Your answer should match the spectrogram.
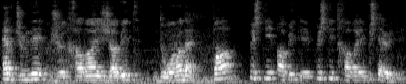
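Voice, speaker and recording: A man's voice: fairly high pitch, normal speed, mellow. A man teaching French in a classroom, drilling phrases with students and switching between languages as he explains. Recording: echoey noisy classroom, distant mic.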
